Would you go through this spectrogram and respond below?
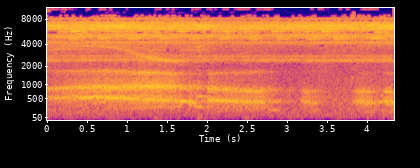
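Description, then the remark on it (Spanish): Distant howler monkeys roar at a nature reserve on the banks of the tropical Magdalena River in Colombia, in a continuous, droning chorus that swells and eases over a few seconds, with no voices and a steady wash of background noise. “A lo lejos se oye el rugido de los monos aulladores.”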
